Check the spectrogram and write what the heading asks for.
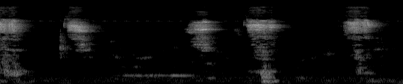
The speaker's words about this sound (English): So I would just uh, want to show you a video of how the bird looks like, just to give you an idea of how big its mouth and how it is crying for food.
